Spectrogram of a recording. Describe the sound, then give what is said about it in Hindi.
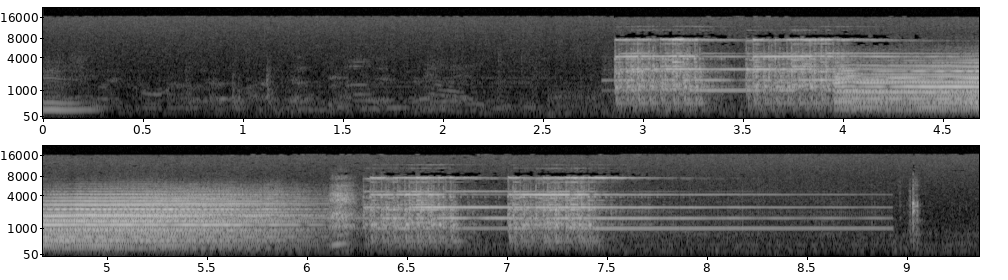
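A telephone rings loudly, two short bursts, then a long sustained ring, then two more bursts, after a quiet stretch with faint murmuring beforehand. “Hello, हाँ अशोक, अशोक का telephone है, पूछ कब आएंगे?”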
